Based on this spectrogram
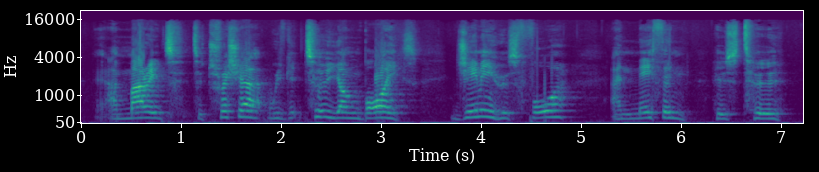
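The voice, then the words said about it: Glasgow Scottish accent. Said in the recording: “my accent is very much not North London. I'm originally from Glasgow.”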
